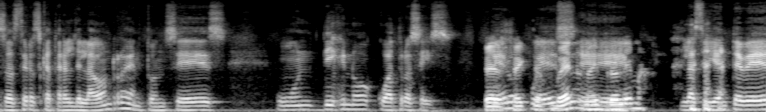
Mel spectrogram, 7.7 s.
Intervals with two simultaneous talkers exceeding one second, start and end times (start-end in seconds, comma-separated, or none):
4.8-6.4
